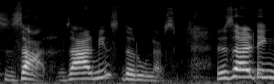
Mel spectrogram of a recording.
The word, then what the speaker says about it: Tsar: Sometime we write CZAR and sometime in few books you will find TSAR. But the pronunciation is Tsar.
